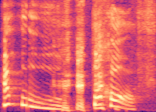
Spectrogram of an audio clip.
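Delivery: voice goes way up and swings around. Joking about the voice actor as a Succession boss: little Mario voice. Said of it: "the little Mario, Mario voice going".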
